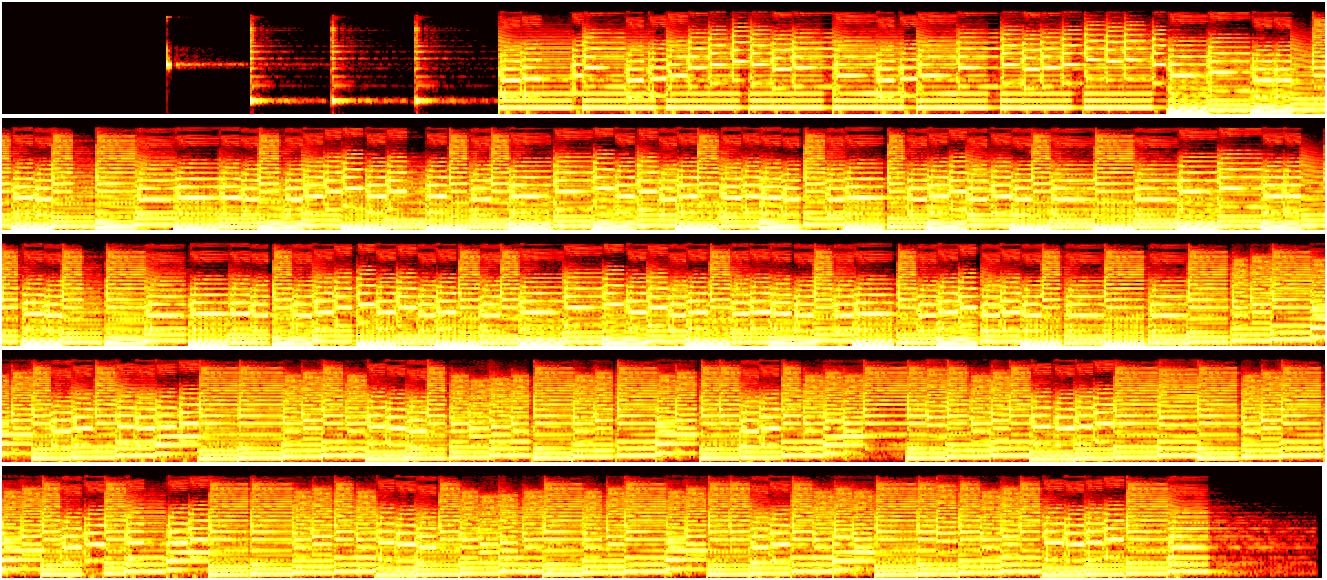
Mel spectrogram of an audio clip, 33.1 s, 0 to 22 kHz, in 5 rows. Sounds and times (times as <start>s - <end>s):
Music: 0.8s - 33.0s.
